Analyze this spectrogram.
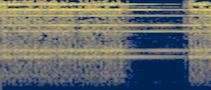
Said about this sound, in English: A few minutes later, the silence is broken again by the ringing phone.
